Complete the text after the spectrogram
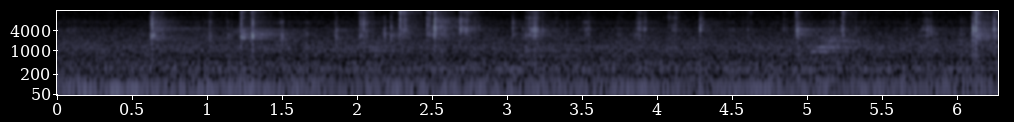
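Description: A woman chews softly and smacks her lips close to a microphone.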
